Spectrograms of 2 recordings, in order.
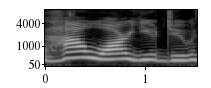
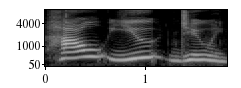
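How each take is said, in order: First: The word 'are' is clearly pronounced. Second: The word 'are' is dropped entirely. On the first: It is the full written form. "se a gente fosse fazer a escrita ali correta" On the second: It is how people say it in everyday speech. "Parece que o are, ele nem existe"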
